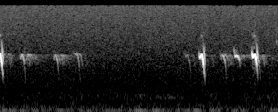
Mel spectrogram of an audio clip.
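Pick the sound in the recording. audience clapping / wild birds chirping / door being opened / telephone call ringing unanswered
wild birds chirping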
